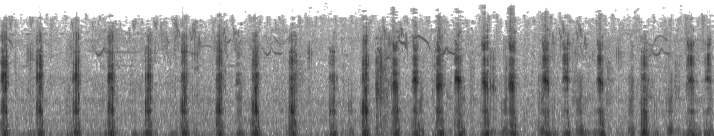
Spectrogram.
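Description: Tsessebe (topi, Damaliscus lunatus) giving a long series of short, sharp grunts, about two a second at first, quickening and growing irregular after about five seconds. Faint bird chirps sound behind them.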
